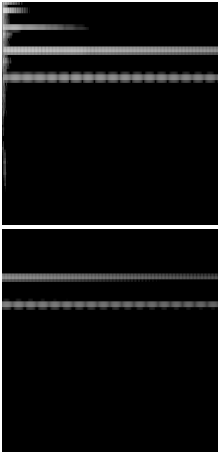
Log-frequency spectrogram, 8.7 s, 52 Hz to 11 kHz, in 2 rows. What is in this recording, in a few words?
CRO A4, CROTALES; Xsample VOL-4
